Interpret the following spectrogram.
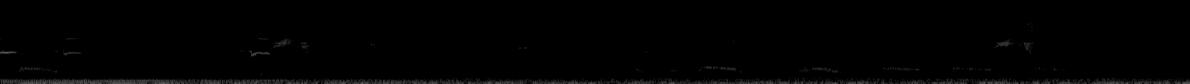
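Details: Three kittens living with their mother cat in the storeroom of a house mew repeatedly: brief high, bent notes, some doubled, at irregular intervals roughly twice a second, with a constant low background drone.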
